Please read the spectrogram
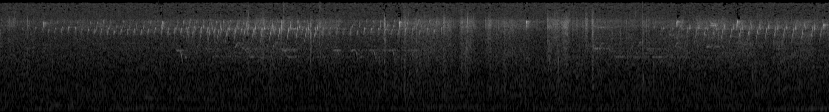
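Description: Songbirds singing: one high, rapid trill of repeated notes runs for several seconds, breaks off, and returns near the end, with shorter calls from other birds. A few faint knocks sound between them.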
